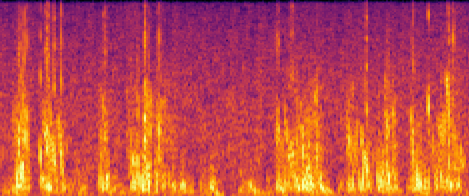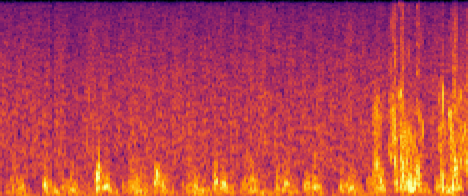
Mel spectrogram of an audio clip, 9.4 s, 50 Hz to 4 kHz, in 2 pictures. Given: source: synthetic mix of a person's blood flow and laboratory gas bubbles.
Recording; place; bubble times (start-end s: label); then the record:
Doppler ultrasound of blood flow; precordium
0.10-0.33 s: bubbles
0.36-0.69 s: bubbles
0.96-1.11 s: bubbles
1.26-1.73 s: bubbles
2.74-3.27 s: bubbles
3.46-4.00 s: bubbles
4.07-4.68 s: bubbles
8.38-8.92 s: bubbles
9.04-9.37 s: bubbles
From the record:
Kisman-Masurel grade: 333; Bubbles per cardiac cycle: rolling drumbeat, 9 or more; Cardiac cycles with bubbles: 50 to 99%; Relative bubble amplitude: loud (0.450 to 0.775); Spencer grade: 3 (all of the cardiac periods contain showers or single bubble signals, but not dominating or overriding the cardiac motion signals); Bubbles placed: anywhere in the cardiac cycle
